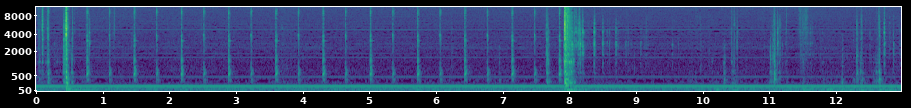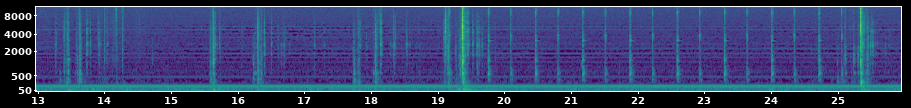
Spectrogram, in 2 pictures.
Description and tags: Turning on and off the turn signal.
cockpit, car, turn, signal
